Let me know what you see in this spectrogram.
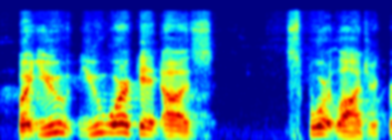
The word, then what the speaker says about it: Sportlogiq: Logic with a Q. I love that. – Yeah, it gets mispronounced a lot, so good on you for getting it right. We're in Montreal, so like people will throw the French kind of twang to it or Sport Logic IQ.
